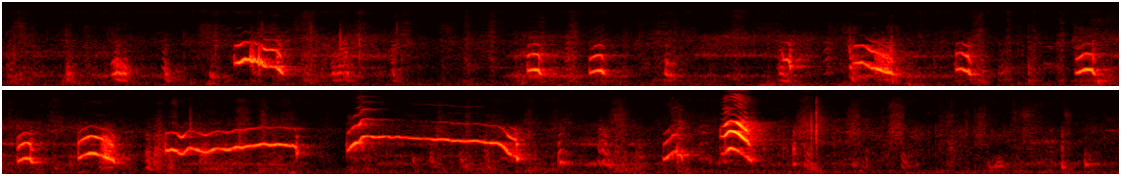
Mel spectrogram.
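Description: Dog whimpering: a string of short, high squeaks and whines that slide up and down in pitch, with two longer drawn-out whines around the middle and a sharp, loud squeal near the end.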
